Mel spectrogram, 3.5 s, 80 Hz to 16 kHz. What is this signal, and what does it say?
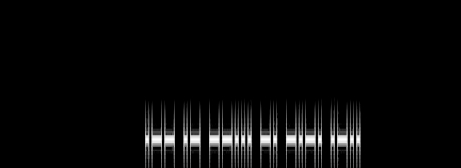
Morse code, heard as a keyed tone, about 50 wpm, 700 Hz. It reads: WA7NCL
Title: NA SOTA Activator Callsigns 50wpm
